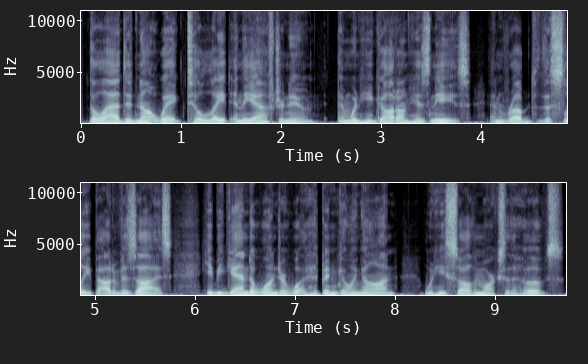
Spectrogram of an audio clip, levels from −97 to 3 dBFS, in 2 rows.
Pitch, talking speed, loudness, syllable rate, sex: 125 Hz, 255 wpm, -19 LUFS, 5.3 syllables/s, male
